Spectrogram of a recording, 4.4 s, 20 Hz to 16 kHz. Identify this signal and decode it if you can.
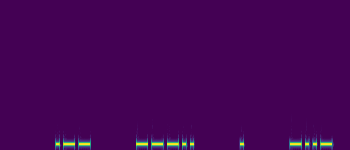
Morse code, heard as a keyed tone, about 25 wpm, spaced as for 12 wpm, 700 Hz. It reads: W8EX
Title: USA Call Signs - 4 Characters - 4x Character Spacing - 25wpm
